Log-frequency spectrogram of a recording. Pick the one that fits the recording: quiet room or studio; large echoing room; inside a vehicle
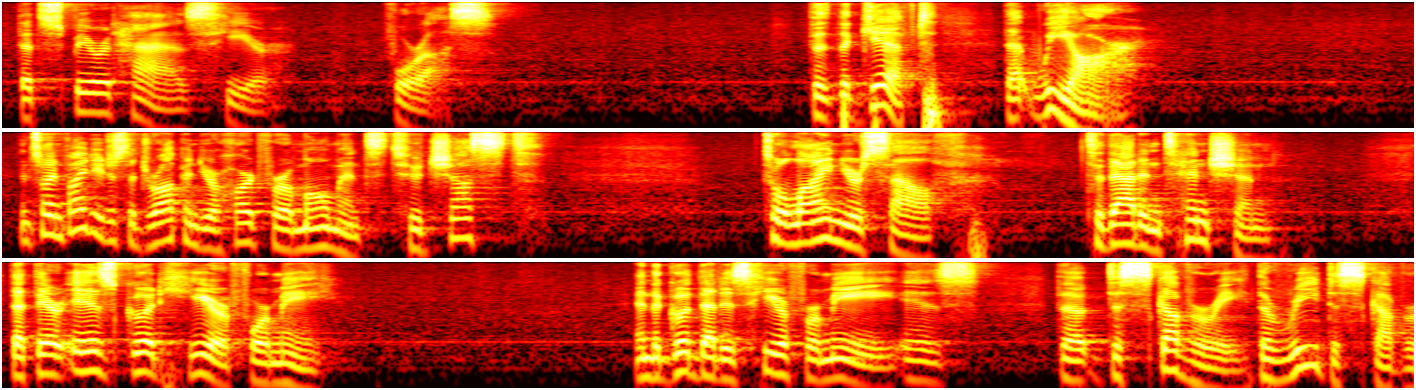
large echoing room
